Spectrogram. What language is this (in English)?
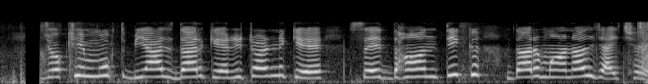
Maithili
